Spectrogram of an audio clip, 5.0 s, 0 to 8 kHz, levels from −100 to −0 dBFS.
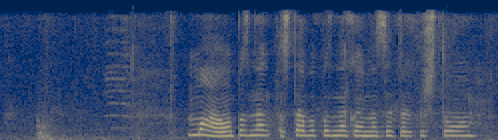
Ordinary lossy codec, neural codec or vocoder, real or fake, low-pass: AAC, 32 kbps; none; real; 7.2 kHz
